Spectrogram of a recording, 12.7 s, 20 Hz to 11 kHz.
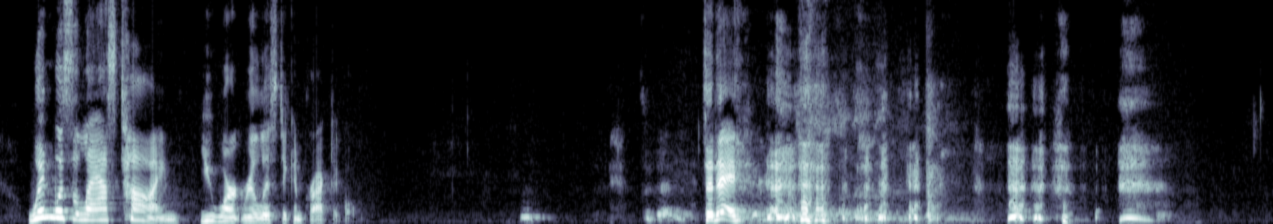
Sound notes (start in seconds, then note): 10.1 laughs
